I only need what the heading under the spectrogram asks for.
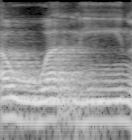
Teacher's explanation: لام ساکن پہ اظہار ہے، اظہار قمری، حمزہ کو واو سے ملائیں گے، حمزہ واو جلدی پڑھیں گے۔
